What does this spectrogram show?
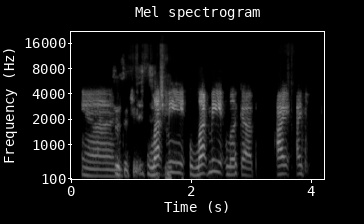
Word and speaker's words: Syzygy: Tell us how we should pronounce their name. Their name is Syzygy, and Syzygy.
